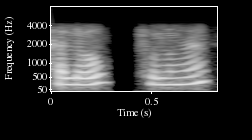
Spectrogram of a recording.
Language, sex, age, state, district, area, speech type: Tamil, female, 18-30, Tamil Nadu, Namakkal, rural, conversation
